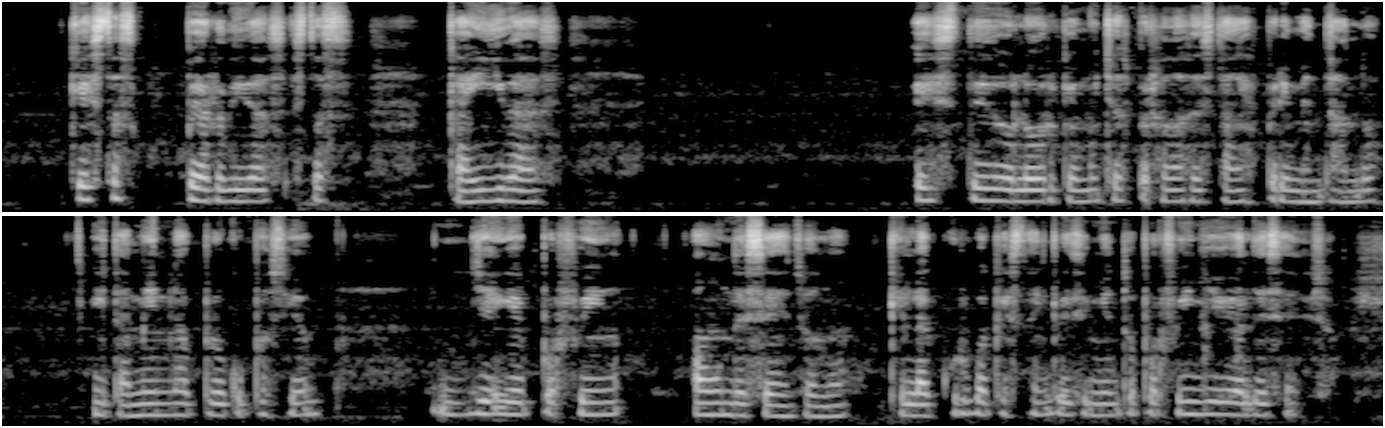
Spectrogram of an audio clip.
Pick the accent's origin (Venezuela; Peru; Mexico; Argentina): Peru; aprendamos que tenemos que cambiar como peruanos, como sociedad y como seres humanos.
